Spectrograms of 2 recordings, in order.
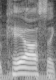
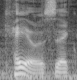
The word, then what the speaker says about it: Chaosic: how's it going also chaosic I'm finally pronouncing your name right I used to be calling you kosick which is not the right way to pronounce it how a going chaosic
